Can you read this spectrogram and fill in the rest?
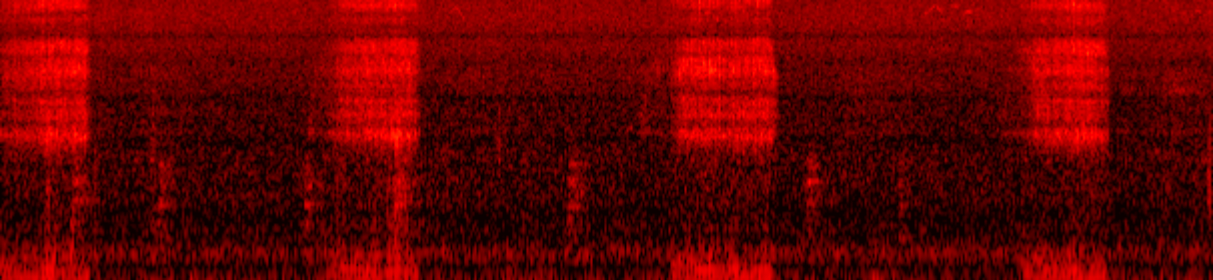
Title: My dog snores!!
